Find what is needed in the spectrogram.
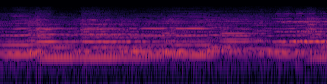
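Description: Violin music starting up, playing a slow melody of held notes.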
